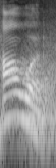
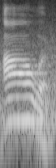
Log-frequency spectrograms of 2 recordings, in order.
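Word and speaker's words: hour: एच ओ यू आर इसको आप हावर बोलते हैं। Please don't say हावर इट इज आवर। इसको आवर बोलो।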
